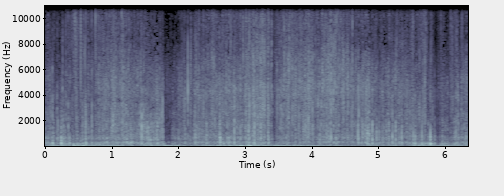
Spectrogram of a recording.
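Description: Two mascara brushes scratch and brush across a flat yellow knitted-mesh bath scrub sponge pad laid over the microphone, and the pad is turned to show its other side. The result is a dense, continuous crinkly scratching with a heavy low rumble underneath and bright crackles on top. There is a brief lull near the two-second mark before the scratching resumes.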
